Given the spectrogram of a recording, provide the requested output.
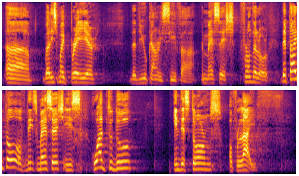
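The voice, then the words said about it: English with a Cuban accent. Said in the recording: “my English with Cuban accent”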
